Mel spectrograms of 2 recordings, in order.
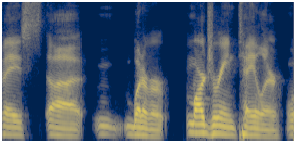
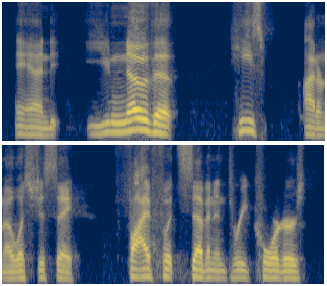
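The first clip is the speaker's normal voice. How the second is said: normal talking voice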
